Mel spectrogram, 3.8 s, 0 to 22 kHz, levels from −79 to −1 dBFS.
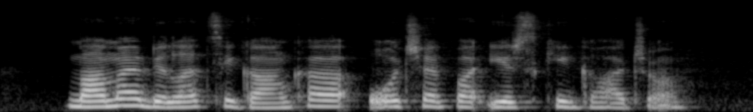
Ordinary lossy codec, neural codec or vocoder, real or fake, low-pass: none; vocoder, 44.1 kHz, 128 mel bands, Pupu-Vocoder; fake; 14.4 kHz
